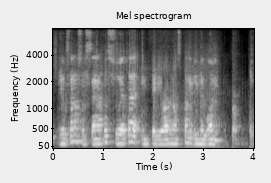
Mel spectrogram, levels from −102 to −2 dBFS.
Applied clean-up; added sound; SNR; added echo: neural separator model SepFormer DNS4.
